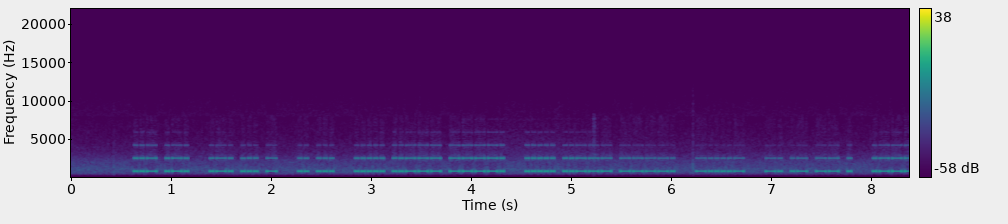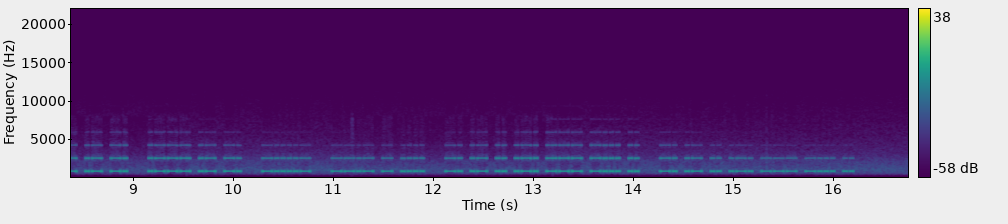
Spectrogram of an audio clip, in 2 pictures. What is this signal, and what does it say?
Morse code, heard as a keyed tone, machine-sent, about 38 wpm, 850 Hz. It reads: UR RST IS 529 529 - NAME JAN JAN - QTH NAIROBI NAIROBI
